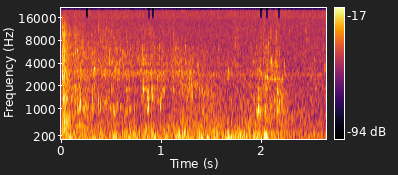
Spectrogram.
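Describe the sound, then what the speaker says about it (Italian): Grape must being poured into a cooking pot in place of water, a soft steady liquid trickle with a brief splash near the end, heard close and without talk. "Invece dell'acqua si ci mette il mosto."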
